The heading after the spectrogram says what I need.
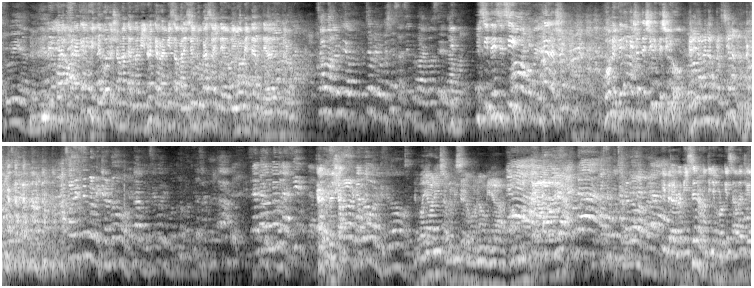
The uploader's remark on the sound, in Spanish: Función en vivo en Bernal. La hicimos en nuestro bar amigo de Ríe Bar de Bernal. Tuvimos un problema con la consola, por eso el audio no salió perfecto.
